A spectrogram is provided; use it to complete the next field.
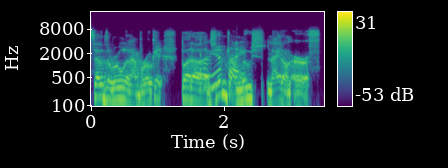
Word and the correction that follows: Jarmusch: Yeah, Jarmusch. Thank you. My mispronunciation.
